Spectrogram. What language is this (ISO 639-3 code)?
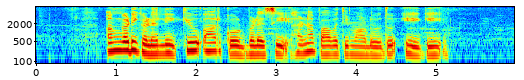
kan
